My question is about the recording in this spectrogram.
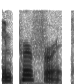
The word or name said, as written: imperforate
